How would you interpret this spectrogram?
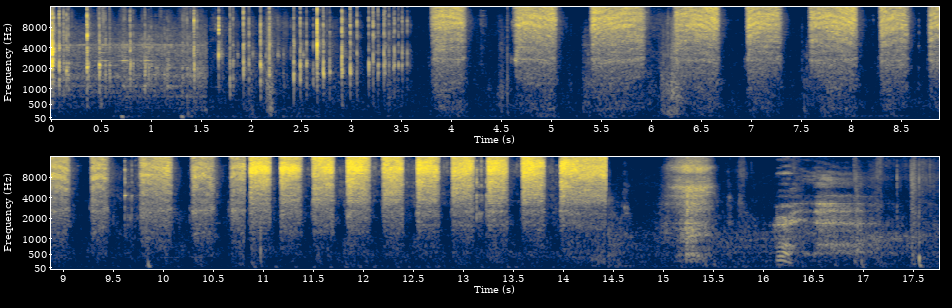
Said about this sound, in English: we're gonna hit it with primer first, and then we're gonna hit it with the black semi-gloss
